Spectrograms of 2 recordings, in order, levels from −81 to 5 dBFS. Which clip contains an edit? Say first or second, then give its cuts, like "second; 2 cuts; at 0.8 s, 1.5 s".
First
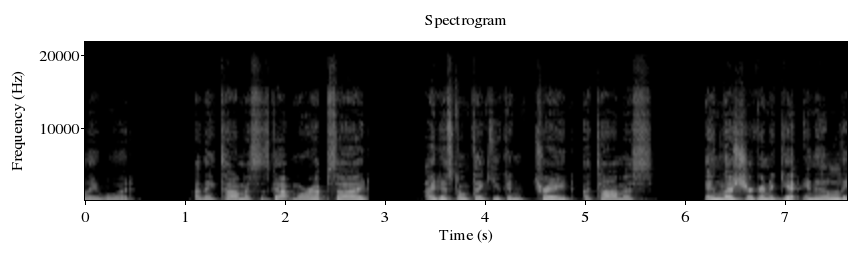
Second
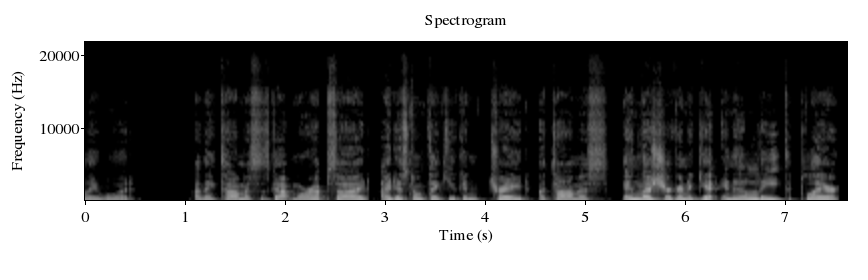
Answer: second; 2 cuts; at 2.9 s, 5.3 s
